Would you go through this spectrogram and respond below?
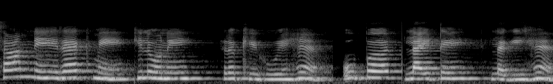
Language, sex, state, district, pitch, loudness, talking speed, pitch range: Hindi, female, Bihar, Begusarai, 270 Hz, -20 LUFS, 130 wpm, 255-295 Hz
